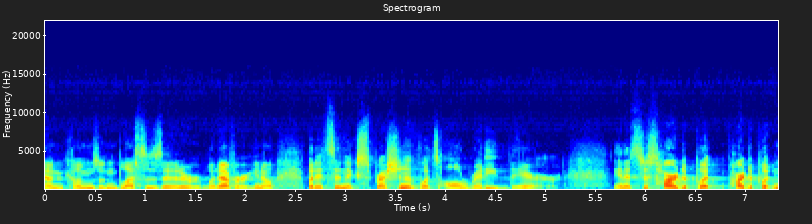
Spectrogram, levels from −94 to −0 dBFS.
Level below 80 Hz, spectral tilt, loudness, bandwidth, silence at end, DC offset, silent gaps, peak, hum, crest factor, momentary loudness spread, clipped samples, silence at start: -78 dBFS; -5 dB/octave; -29 LUFS; 9.6 kHz; 0 s; under 0.1%; none; -6 dBFS; none; 24 dB; 13 LU; under 0.1%; 0 s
